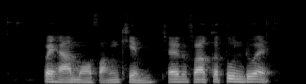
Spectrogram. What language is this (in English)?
Thai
